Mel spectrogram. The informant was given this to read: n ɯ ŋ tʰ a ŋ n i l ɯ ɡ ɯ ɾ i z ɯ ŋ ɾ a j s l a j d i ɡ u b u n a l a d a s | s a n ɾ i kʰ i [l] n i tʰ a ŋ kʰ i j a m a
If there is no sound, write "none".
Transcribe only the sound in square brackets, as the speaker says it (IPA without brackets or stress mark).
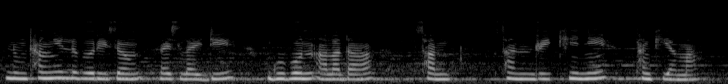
none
